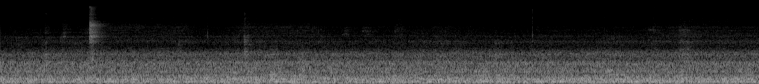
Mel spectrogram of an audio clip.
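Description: Electric passenger train running, heard from inside the carriage: a steady rumble of wheels on rail with a few faint clicks.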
